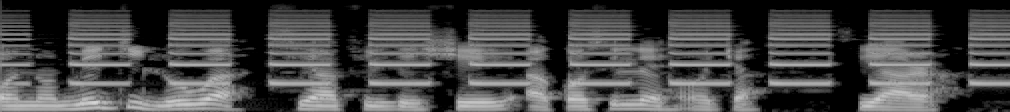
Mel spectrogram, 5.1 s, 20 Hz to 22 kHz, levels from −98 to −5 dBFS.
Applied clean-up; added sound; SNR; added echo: classical method spectral subtraction.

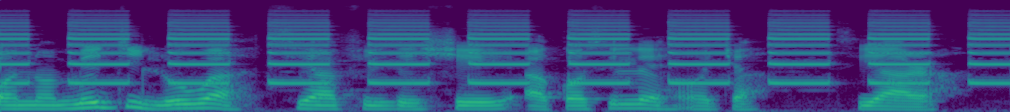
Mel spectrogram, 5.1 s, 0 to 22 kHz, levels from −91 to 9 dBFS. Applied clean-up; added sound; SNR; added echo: none; Alarm; 2 dB; none.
